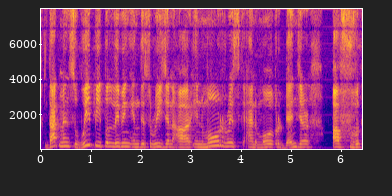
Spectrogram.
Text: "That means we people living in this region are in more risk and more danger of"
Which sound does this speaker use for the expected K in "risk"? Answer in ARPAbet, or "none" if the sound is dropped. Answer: K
